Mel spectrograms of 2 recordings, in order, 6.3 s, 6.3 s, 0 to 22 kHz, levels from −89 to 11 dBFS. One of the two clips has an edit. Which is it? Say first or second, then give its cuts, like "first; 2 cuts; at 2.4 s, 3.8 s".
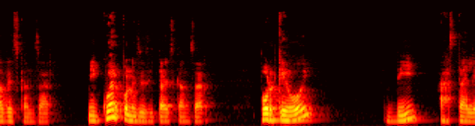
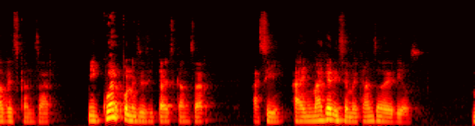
second; 1 cut; at 3.2 s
